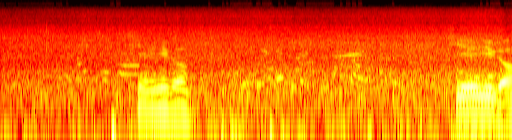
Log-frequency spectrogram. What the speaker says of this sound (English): Oh, maybe this is the waterfall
